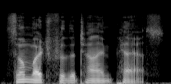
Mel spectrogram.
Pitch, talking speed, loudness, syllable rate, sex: 90 Hz, 210 wpm, -20 LUFS, 3.8 syllables/s, male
